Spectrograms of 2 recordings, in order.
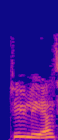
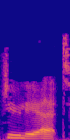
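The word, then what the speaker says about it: Juliett: Juliet is spelled with a TT for French speakers, because they may otherwise treat a single final T as silent.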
